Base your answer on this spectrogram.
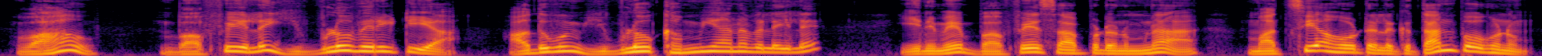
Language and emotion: Tamil, surprised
